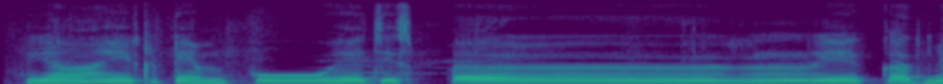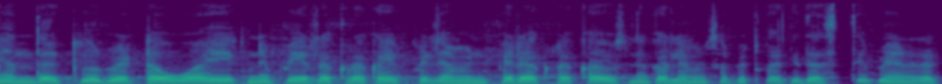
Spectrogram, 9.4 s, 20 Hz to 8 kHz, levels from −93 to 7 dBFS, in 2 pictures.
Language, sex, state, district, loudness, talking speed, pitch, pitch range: Hindi, female, Chhattisgarh, Balrampur, -33 LUFS, 225 wpm, 210 Hz, 205-215 Hz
